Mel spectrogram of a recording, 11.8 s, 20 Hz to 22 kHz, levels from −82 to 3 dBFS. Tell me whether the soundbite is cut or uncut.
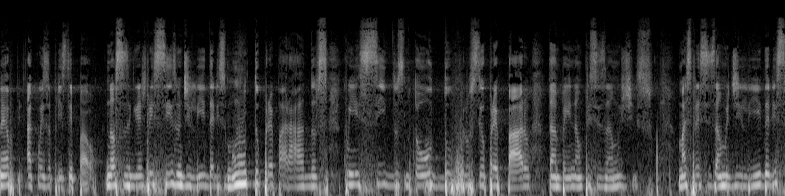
cut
